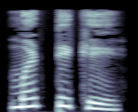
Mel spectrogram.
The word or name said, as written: ಮಟ್ಟಿಕೆ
